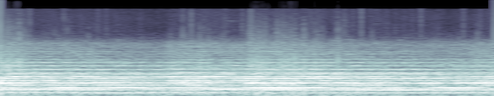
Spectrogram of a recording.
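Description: Church bells pealing, mixed with music.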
